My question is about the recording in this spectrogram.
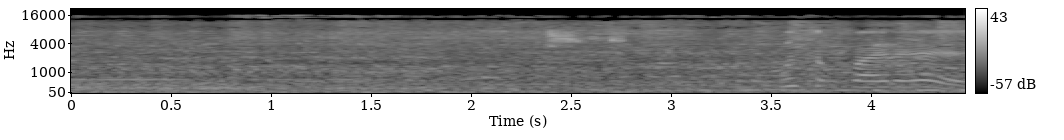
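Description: Steady din of a busy indoor game arcade: crowd babble mixed with electronic game-machine sounds, with a brief steady beep-like tone at the start and short gliding tones near the end.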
